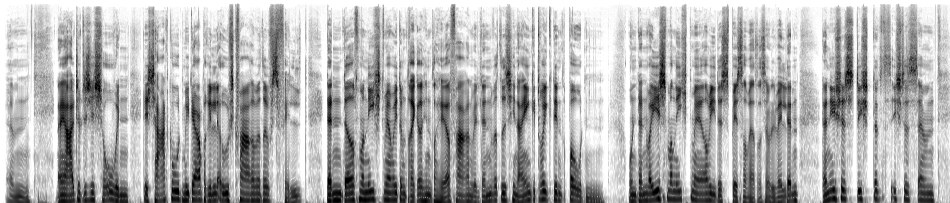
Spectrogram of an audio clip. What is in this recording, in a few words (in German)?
schwaebisch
